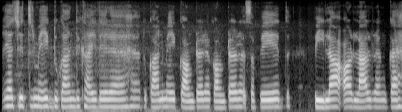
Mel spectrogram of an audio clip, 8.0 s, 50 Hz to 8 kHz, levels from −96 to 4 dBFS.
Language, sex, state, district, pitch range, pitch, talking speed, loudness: Hindi, female, Jharkhand, Deoghar, 185-200 Hz, 190 Hz, 165 wpm, -15 LUFS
